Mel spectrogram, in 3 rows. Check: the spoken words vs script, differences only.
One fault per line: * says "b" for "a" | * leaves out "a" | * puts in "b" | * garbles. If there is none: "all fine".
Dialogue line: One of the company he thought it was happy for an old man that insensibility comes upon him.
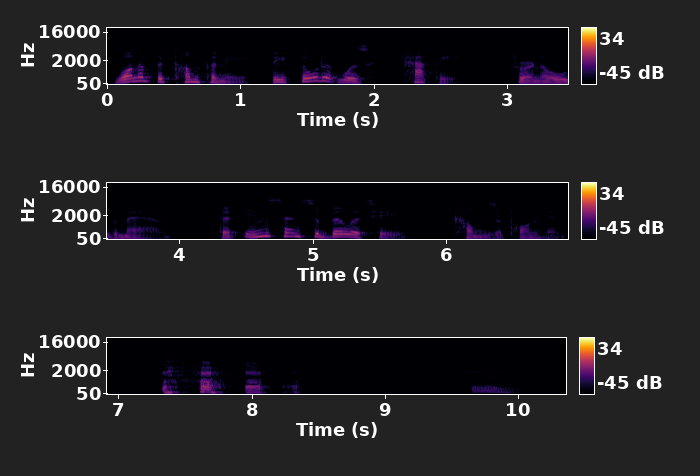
all fine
